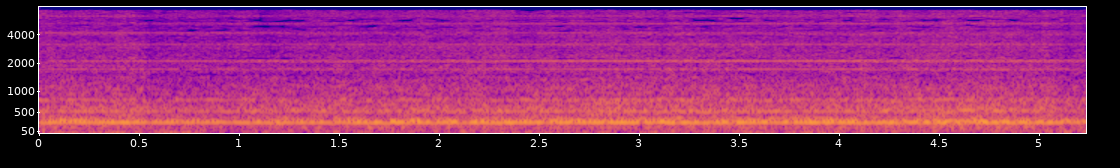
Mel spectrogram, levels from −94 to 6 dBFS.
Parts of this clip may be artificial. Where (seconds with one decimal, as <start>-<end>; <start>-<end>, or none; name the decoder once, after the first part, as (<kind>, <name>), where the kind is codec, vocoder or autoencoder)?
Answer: 0.9-2.3 (vocoder, Vocos); 3.1-3.5; 4.1-5.2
